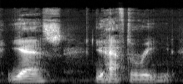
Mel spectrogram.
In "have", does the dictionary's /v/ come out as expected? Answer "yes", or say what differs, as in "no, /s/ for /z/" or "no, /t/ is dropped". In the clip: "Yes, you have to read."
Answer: no, /f/ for /v/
